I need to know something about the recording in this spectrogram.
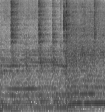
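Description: Live pop band playing, guitar to the fore, with regular cymbal strokes keeping the beat; a long held note comes in about two-thirds of the way through.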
